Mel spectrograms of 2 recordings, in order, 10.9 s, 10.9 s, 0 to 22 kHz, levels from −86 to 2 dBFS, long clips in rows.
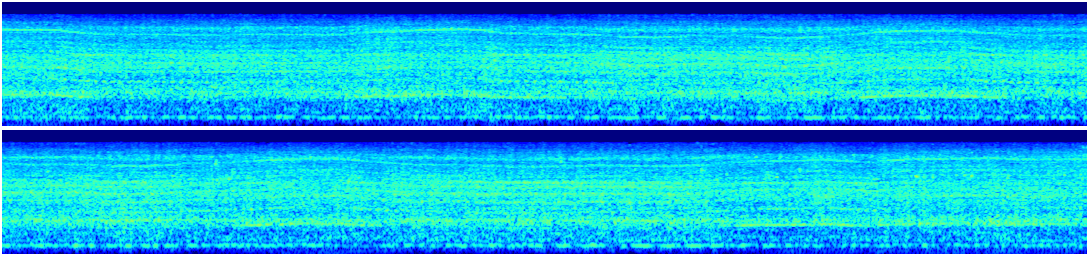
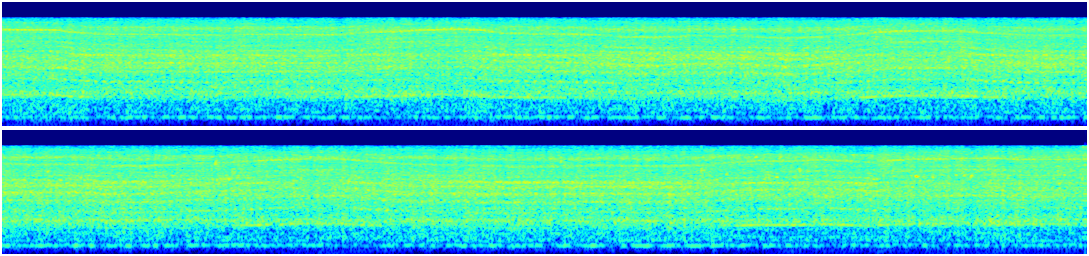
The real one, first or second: second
